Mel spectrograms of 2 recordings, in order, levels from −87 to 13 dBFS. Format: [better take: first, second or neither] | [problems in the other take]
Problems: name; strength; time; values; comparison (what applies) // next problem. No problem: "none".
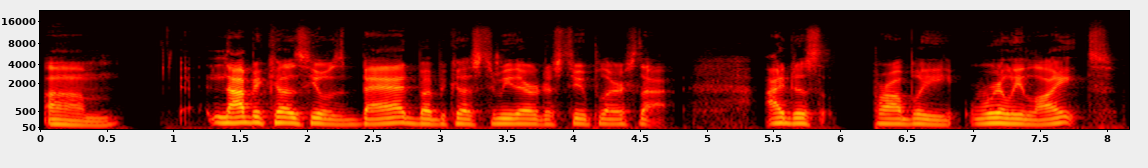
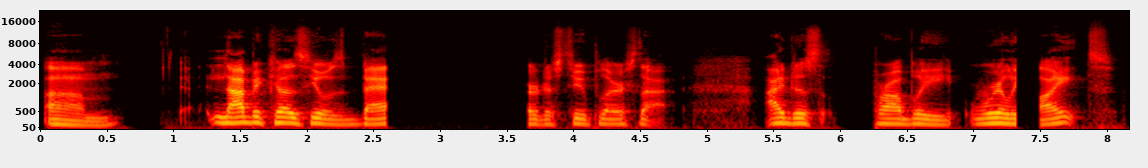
first | audio cutting out; at 2.5 s for 1 s and at 7.5 s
